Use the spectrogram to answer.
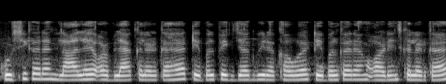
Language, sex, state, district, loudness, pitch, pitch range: Hindi, female, Bihar, Katihar, -13 LUFS, 215 Hz, 210-225 Hz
